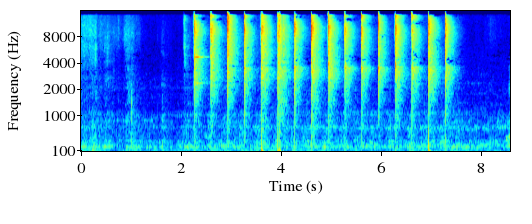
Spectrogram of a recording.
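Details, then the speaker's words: Sharp, regular snapping pulses, about three per second, from a portable Q-switched Nd:YAG tattoo removal laser (LS-Y8) firing after start is clicked and the foot pedal is pressed; a frequency of four or five is suggested. "we suggest that you use four or five frequency to protect it with the machine they click on start and you still need step on the pedal to do to it"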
